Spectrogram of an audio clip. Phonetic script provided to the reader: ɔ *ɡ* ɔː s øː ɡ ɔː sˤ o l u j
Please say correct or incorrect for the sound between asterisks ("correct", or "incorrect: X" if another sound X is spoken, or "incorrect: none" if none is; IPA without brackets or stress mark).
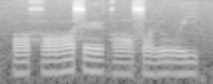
incorrect: x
